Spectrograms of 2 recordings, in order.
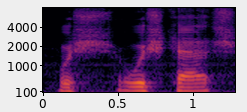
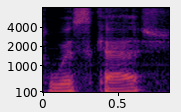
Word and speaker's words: Whiscash: Wishcash. It's Whiscash, just like it's Whismer.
